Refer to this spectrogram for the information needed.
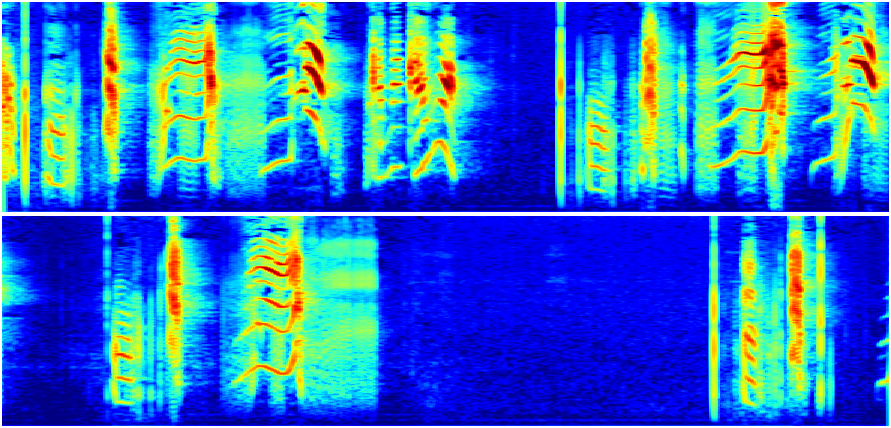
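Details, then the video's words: A courting rose-ringed (Indian ringneck) parakeet chatters in quick bursts of harsh, squeaky squawks and bending, warbled whistles, then falls quiet before a last short burst. "KUR YAPAN PAKİSTAN PAPAĞANI"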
